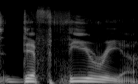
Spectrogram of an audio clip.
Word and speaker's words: diphtheria: The PHTH is weird because it's two soft sounds right one after the other, and it's hard to pronounce. Yeah, diphtheria. Diphtheria. It don't even act like the P's there.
